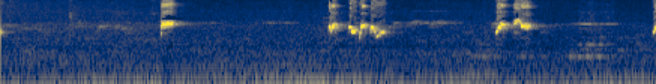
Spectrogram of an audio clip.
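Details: Caged red-whiskered bulbul singing in the morning, a recording for training newly caught birds: a single clear note, then two quick warbled phrases of several slurred notes, and a final short chirp, with faint soft background hiss.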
